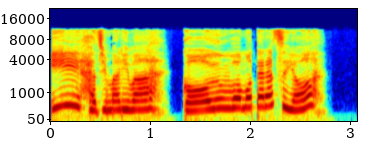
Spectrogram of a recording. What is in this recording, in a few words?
HELLO JP; GF Alarm; K5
